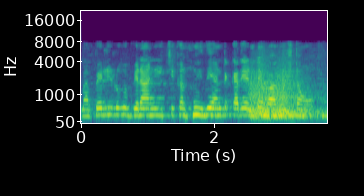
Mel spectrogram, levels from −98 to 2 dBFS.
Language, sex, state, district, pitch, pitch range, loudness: Telugu, female, Andhra Pradesh, Guntur, 210 Hz, 200-215 Hz, -14 LUFS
